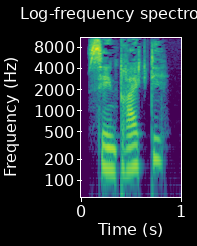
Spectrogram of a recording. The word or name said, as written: sendrægtig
